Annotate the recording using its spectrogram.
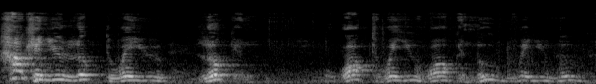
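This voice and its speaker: In an American accent, a man talks at a high pitch with lively intonation. Audible room echo and noticeable background noise come through. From West Virginia, US. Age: 80s+. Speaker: singer and guitarist. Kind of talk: storytelling testimony to a live audience.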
